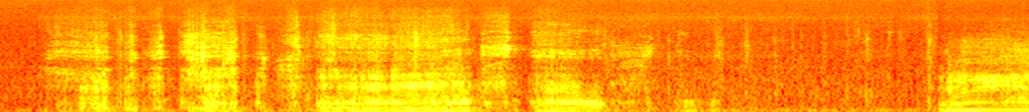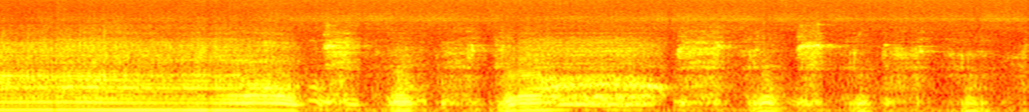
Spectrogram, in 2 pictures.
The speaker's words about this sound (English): And after a while, we brought him back into view about half a mile away. And sure enough, just as his buddy disappeared out of sight again, our recording mule called out to him, we got our performance.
